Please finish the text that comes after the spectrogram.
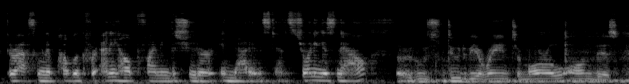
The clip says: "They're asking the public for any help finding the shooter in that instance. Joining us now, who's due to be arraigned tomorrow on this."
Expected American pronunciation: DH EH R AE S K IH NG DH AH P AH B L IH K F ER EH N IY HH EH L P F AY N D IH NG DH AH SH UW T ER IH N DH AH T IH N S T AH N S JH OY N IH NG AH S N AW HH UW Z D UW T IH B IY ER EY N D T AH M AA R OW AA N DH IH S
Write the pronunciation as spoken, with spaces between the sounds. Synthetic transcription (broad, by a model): DH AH R AE S K IH NG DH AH P AH B L IH K F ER EH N IY HH EH L P F AY N D IH NG DH AH SH UW T ER IH N DH AH T IH N S T AH N S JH OY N IH NG AH S N AW HH UW Z D UW T IH B IY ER EY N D T AH M AA R OW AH N DH IH S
